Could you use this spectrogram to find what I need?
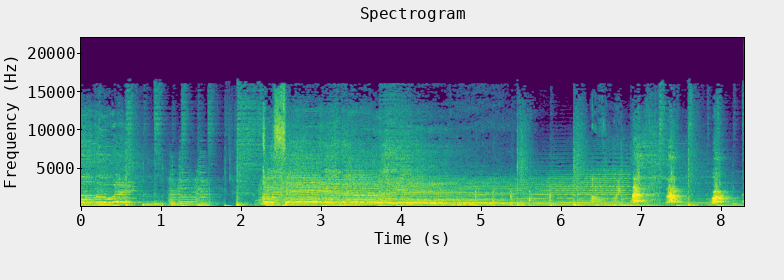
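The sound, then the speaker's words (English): A dog barks in short sharp bursts, a few near the start and a cluster toward the end, loud over steady, upbeat music playing underneath. “Every time I get trying to stop barking, let me see who this is.”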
